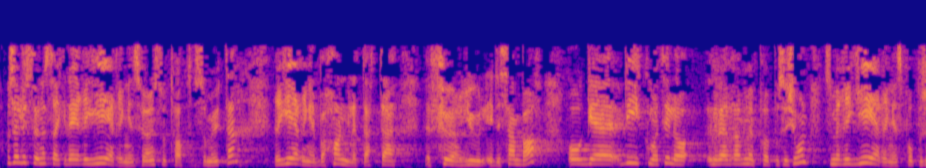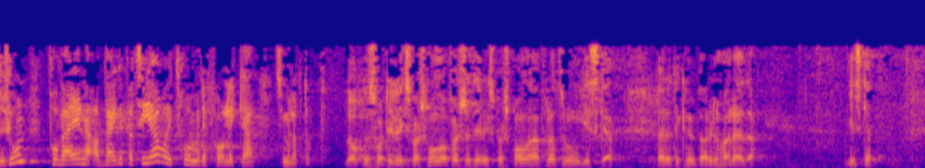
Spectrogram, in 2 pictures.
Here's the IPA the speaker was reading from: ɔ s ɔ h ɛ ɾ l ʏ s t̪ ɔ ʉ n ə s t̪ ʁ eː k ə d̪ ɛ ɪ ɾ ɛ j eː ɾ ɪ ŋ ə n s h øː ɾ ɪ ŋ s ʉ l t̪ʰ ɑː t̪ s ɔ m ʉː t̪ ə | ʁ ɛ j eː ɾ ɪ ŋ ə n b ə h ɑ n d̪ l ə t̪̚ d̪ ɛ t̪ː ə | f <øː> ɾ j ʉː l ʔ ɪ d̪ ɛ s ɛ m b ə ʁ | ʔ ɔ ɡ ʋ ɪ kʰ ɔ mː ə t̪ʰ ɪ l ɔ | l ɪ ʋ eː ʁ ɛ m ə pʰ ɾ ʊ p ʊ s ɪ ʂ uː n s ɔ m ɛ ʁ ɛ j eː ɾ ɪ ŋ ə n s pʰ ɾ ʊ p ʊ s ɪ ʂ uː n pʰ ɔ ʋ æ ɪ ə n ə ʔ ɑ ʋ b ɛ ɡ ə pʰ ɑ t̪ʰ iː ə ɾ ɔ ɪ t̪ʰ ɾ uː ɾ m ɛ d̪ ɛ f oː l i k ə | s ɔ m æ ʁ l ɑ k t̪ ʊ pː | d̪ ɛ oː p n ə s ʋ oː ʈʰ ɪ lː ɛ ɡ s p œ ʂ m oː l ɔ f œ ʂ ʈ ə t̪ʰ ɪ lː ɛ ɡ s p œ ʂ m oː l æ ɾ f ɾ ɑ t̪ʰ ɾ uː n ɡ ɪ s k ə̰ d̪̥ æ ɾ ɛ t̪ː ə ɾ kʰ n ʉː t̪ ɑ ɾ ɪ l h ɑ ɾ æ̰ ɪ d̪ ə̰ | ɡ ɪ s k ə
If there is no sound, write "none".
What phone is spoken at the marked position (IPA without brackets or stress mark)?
øː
